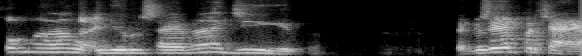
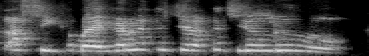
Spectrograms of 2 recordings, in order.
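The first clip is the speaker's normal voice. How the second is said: ordinary talk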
